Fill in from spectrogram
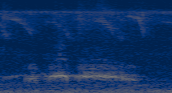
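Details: Spotted dove cooing, a sound used to stimulate egg-laying in breeding doves: one low, drawn-out, steady coo with a slight swell in the middle, lasting about a second, over faint background hiss.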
